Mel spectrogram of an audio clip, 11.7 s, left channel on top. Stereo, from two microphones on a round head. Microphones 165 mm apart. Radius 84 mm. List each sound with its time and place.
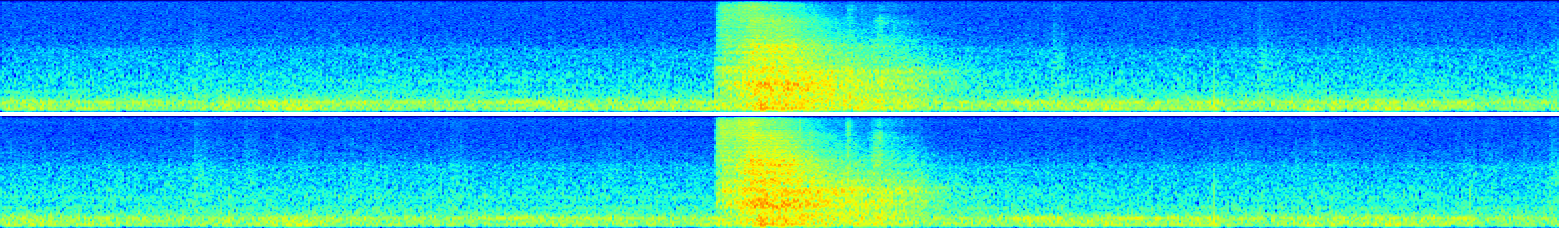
5.4 s a whoosh: 70° right (ahead or behind), 1.0 m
